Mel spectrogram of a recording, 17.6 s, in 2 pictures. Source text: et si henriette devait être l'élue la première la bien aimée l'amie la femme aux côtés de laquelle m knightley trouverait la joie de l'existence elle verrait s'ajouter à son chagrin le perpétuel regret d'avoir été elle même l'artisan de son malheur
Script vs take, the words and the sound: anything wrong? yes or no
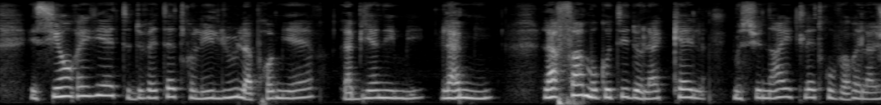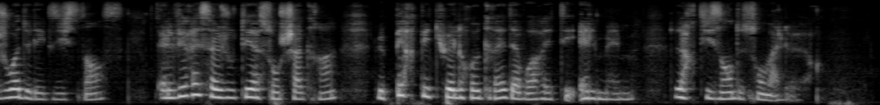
no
